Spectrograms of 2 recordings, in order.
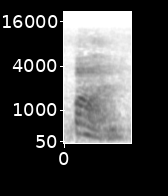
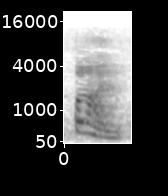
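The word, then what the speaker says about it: parlent: So the pronunciation would be like this: il parle. Now here ENT would not be pronounced, it is silent. And elle parle.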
